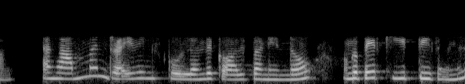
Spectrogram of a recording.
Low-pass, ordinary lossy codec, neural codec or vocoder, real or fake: 3.6 kHz; Opus, 16 kbps; none; real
